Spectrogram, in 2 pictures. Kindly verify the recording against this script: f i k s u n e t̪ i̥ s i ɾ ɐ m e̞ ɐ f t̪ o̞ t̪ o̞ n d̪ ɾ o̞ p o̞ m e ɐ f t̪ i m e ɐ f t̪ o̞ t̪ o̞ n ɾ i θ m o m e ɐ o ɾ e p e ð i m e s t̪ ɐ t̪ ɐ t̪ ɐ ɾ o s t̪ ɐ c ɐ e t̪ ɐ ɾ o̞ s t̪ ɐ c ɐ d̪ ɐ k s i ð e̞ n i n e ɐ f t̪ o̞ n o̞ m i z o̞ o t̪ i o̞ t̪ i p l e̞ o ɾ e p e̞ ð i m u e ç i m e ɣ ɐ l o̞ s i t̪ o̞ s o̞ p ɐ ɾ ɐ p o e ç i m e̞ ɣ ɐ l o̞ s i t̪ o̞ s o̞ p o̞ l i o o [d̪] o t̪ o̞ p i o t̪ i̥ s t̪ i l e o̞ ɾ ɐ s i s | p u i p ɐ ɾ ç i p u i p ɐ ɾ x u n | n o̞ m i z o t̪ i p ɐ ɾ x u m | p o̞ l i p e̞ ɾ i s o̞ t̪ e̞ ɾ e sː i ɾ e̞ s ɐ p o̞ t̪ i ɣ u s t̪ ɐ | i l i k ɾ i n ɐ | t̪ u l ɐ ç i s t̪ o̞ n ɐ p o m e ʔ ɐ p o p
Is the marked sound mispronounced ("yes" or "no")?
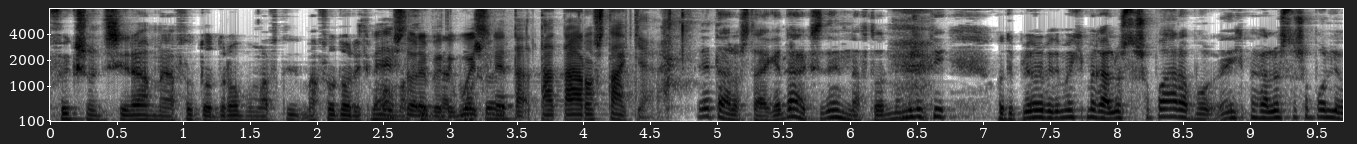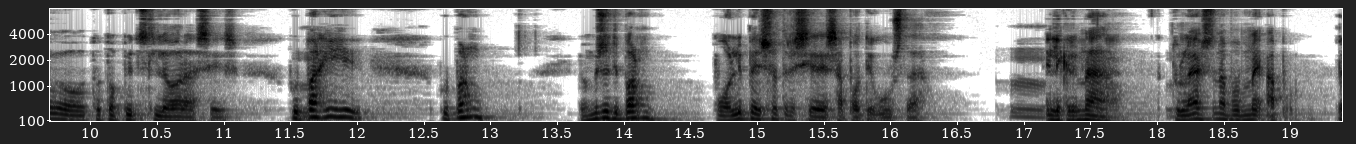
yes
